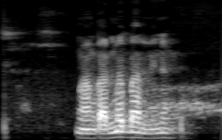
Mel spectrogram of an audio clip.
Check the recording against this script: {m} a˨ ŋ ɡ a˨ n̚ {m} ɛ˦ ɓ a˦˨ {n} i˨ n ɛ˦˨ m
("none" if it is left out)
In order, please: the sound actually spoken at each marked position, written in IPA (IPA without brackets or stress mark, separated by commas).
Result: ŋ, m, m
